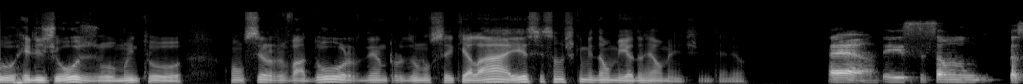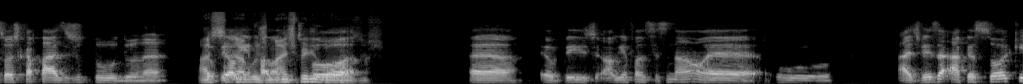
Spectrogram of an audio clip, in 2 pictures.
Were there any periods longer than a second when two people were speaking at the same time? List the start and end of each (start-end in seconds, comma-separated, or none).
12.3-13.7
